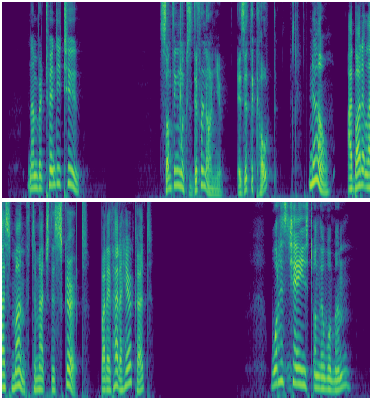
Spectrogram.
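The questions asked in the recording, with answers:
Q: What has changed on the woman?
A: Her hair (she had a haircut)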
